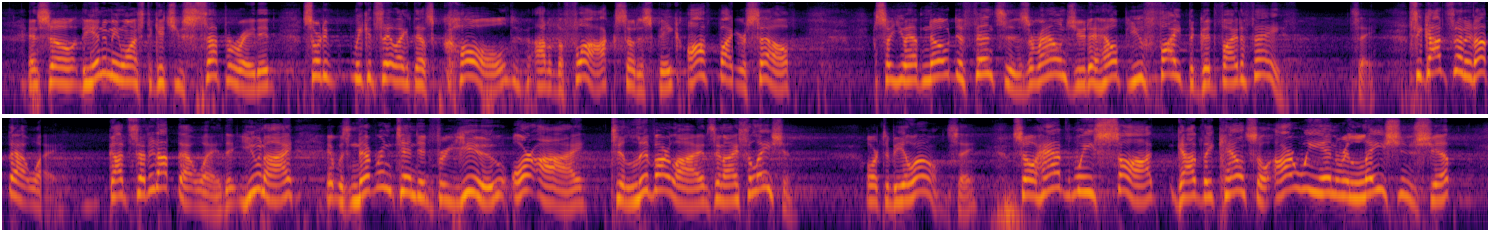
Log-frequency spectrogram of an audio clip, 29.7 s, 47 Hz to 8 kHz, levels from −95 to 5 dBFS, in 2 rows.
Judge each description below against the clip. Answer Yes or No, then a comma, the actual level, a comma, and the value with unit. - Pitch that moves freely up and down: Yes, wide, 5.8 semitones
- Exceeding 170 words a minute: Yes, average, 180 wpm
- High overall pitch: Yes, high, 235 Hz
